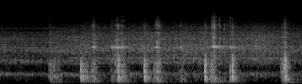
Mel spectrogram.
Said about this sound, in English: I just cracked my best American mug. Is it American? Yes. America. It's called Blue Bonnet, Texas.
